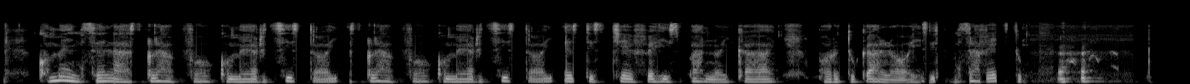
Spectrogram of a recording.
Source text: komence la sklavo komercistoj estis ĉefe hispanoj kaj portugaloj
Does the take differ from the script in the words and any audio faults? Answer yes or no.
yes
